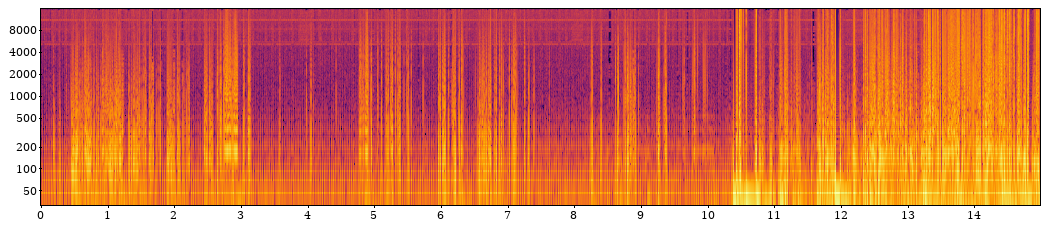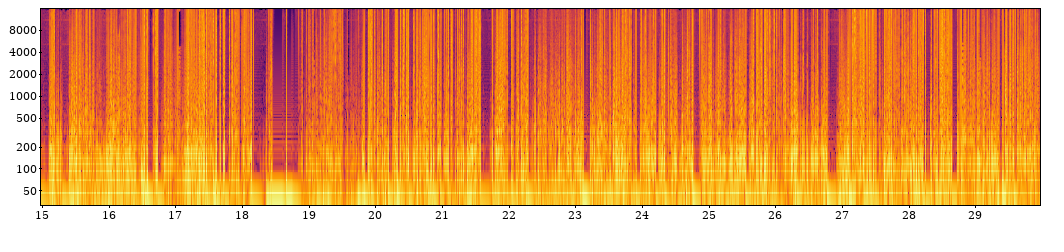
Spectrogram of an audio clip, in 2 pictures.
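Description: Rally car engine revved in short bursts for the first ten seconds. About ten seconds in it pulls away hard at full throttle and keeps running loudly as the car accelerates, with brief breaks in the sound.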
